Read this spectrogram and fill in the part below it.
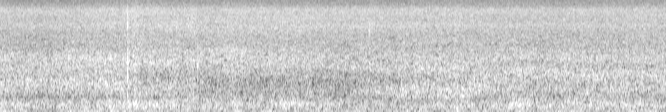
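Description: Water pours down the Os Picos waterfall in São Pedro do Piauí after heavy rain, a steady, broad, hissing rush heard at a distance, faint and unbroken with no voices.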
